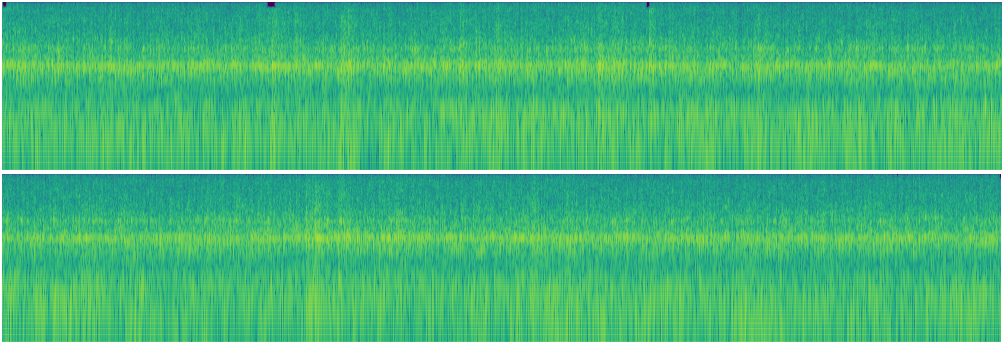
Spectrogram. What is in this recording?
defender air filter white noise
air, defender, filter, noise, white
